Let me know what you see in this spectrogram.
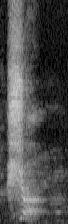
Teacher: श को बोलने के लिए हमें अपनी जीभ को थोड़ा सा मोड़ना पड़ता है, इसीलिए इसको हम मूर्धन्य श कहते हैं,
